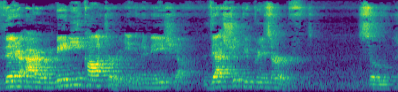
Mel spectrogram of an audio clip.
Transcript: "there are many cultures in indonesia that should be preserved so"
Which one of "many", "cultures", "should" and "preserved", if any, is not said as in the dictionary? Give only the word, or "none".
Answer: cultures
